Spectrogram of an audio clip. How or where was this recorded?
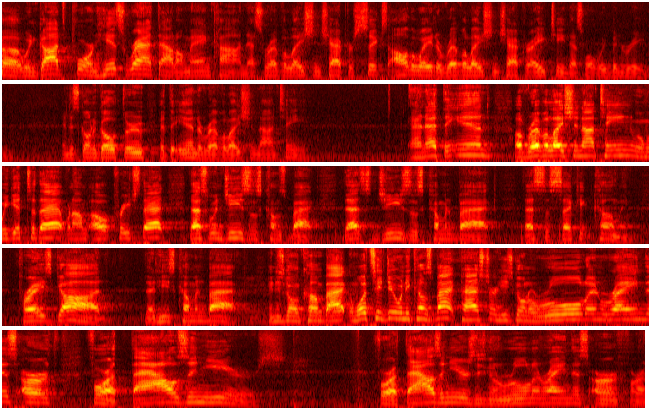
large echoing room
